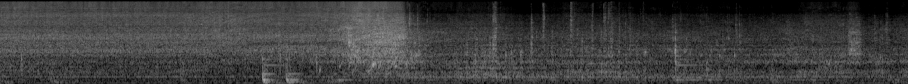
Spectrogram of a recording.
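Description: A hot pot of lobster tail stew base sizzles steadily, then water pours in with a brief rushing hiss before the sizzle settles into softer bubbling and crackles.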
